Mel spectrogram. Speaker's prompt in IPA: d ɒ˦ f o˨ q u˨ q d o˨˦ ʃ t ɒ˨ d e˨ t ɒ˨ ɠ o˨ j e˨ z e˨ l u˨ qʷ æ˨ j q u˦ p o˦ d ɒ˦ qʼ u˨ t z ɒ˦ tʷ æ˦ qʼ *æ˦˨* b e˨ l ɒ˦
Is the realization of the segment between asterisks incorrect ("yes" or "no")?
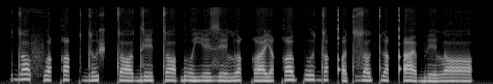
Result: no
